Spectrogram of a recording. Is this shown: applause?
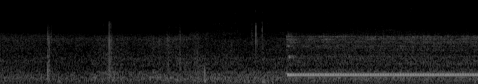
no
